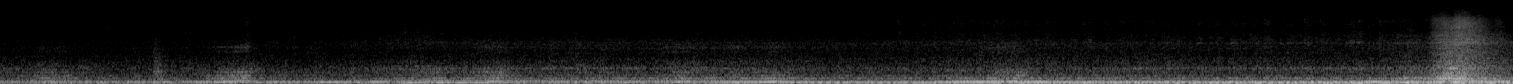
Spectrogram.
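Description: Turbo Pontiac drag car making its run at a drag strip, a steady low engine rumble building in loudness over the pass with a sharper burst near the end.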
